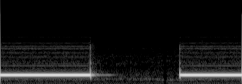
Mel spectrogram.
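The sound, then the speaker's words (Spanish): Telephone line tone while a call connects: two long, steady mid-pitched beeps, loud and clean, separated by a brief silence, with the second tone running to the end and no voices. “Vamos a intentarlo. Conectamos con la primera llamada.”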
